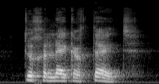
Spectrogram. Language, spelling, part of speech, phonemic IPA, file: Dutch, tegelijkertijd, adverb, /təɣəˌlɛikərˈtɛit/, Nl-tegelijkertijd.ogg
- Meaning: simultaneously, at the same time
